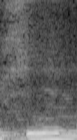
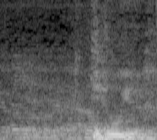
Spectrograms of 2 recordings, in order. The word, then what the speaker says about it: Cillian: How do you say his name? Cillian Murphy? Killian. See, that's what I always mess up.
